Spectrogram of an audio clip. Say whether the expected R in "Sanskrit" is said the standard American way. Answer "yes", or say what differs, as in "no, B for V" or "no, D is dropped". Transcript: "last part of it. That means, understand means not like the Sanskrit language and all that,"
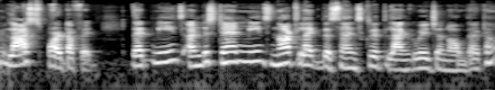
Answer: yes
